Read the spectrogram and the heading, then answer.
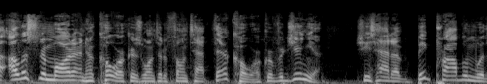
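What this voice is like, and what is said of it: Usual voice. Nothing is said of it.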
